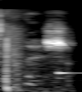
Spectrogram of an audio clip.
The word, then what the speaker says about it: Salish: with a question mark, but thank you for pronouncing it right. You're right, it is Salish.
